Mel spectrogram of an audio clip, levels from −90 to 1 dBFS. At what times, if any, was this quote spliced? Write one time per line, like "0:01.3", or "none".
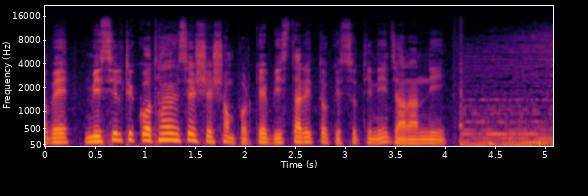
0:04.1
